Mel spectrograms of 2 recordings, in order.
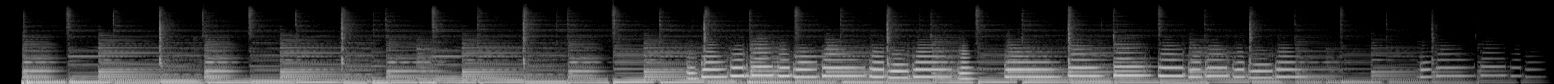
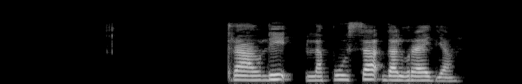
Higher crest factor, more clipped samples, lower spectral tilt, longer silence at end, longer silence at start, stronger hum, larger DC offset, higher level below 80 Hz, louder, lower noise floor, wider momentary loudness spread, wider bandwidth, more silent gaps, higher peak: second, 14 dB vs 20 dB; neither; first, -7.5 dB/octave vs -5 dB/octave; second, 0.2 s vs 0.65 s; second, 0.2 s vs 2.3 s; neither; neither; first, -32 dBFS vs -64 dBFS; about the same, -20 LUFS vs -18 LUFS; second, -41 dBFS vs under -90 dBFS; first, 15 LU vs 12 LU; first, 16 kHz vs 7.6 kHz; neither; second, -6 dBFS vs 0 dBFS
